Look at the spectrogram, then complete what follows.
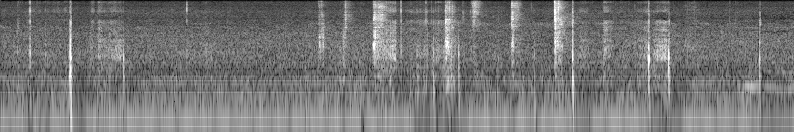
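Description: Handling noise from a phone being set in place as a camera: a sharp knock about a second in, then a run of short clicks, taps and rubs, over a steady low hum.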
